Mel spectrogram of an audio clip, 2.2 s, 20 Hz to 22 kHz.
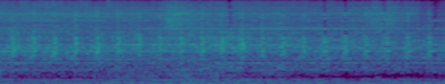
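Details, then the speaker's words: Sanyo VHR-H519 VCR rewinding an EP tape to the end: a quick, steady rattle of light ticks under the whirring transport, source unknown, but the tape isn't being chewed. "coming from the tape what's making that rattly sound I have no idea what that was but it's not chewing the tape at all which is very good"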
